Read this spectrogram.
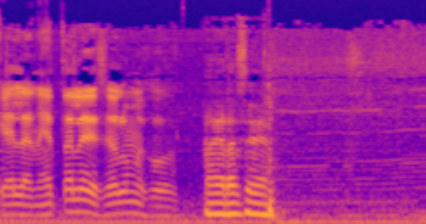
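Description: A young man speaks up close with animation.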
